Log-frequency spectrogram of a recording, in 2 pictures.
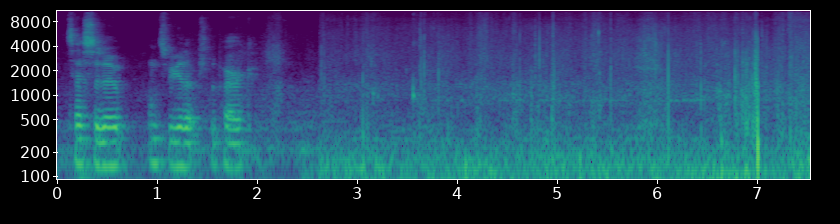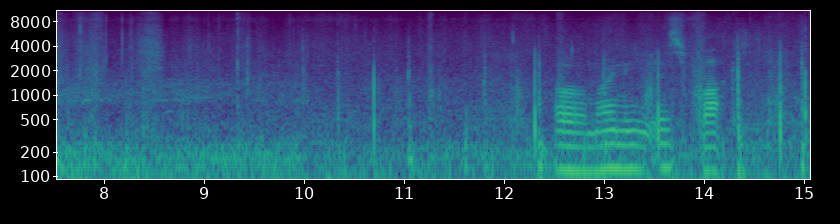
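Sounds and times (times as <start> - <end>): low rumble of clothing noise: 0.0 - 15.0
footsteps on concrete: 2.6 - 15.0.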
